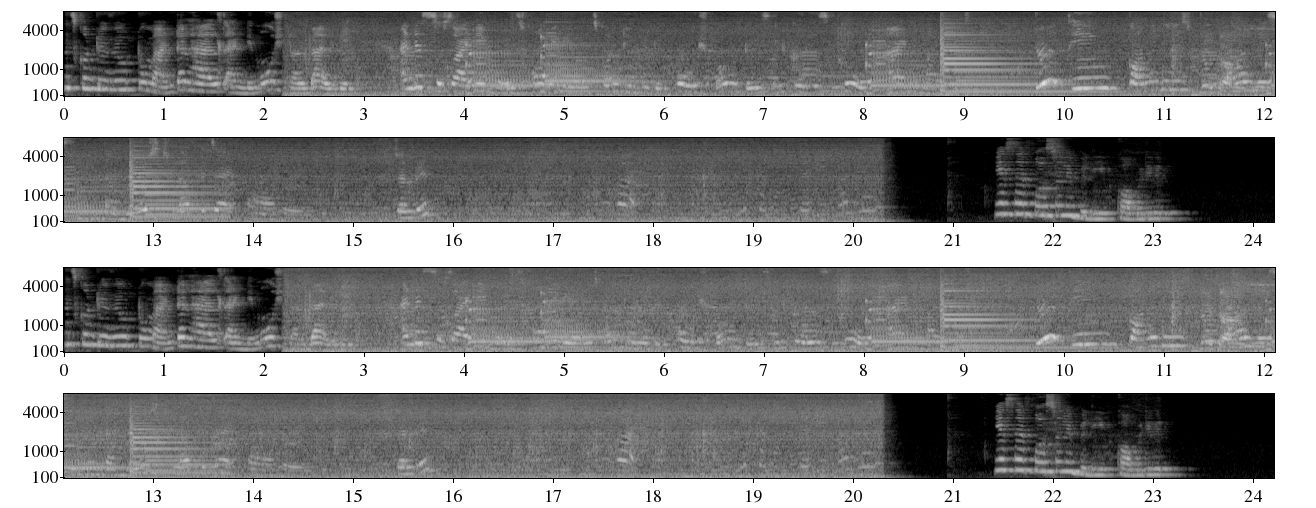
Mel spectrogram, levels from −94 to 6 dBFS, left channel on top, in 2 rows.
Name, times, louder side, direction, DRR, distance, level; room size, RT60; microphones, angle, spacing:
voice 1, 0.0-9.1 9.7-14.3 15.4-15.8, left 2 dB, 45° left, 2 dB, 2.0 m, -28 dB
sound 1, 2.2-20.3, right 2 dB, 35° right, 0.7 m, -29 dB
sound 2, 3.3-6.3 7.3-10.9 11.2-13.8, equal, ahead, 0.4 m, -31 dB
voice 2, 21.4-23.1, equal, 20° right, -1 dB, 2.6 m, -31 dB
14.0 x 6.0 x 3.8 m, 0.40 s
head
